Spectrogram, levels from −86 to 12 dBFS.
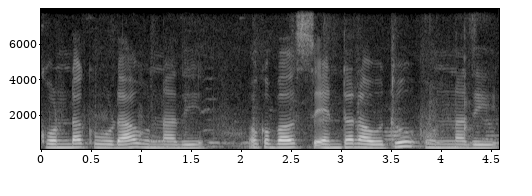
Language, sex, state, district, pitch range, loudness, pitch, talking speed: Telugu, female, Andhra Pradesh, Annamaya, 185-210 Hz, -17 LUFS, 195 Hz, 105 wpm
